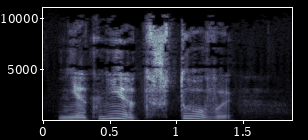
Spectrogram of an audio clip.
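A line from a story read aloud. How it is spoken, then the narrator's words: Mumbling. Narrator (Russian): опять забормотала она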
